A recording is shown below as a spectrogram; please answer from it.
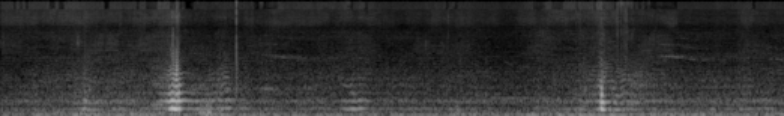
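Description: Honeybees hum steadily as nucs are installed, a soft continuous buzz with two brief louder bursts from nearby bees passing close.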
